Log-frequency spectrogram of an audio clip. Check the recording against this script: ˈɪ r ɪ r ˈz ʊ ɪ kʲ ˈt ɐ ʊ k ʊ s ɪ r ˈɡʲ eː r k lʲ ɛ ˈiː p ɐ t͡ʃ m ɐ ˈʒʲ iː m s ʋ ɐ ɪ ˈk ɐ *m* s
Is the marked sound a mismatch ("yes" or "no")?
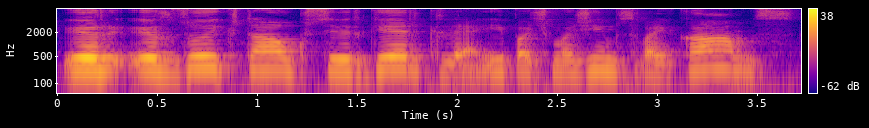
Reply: no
